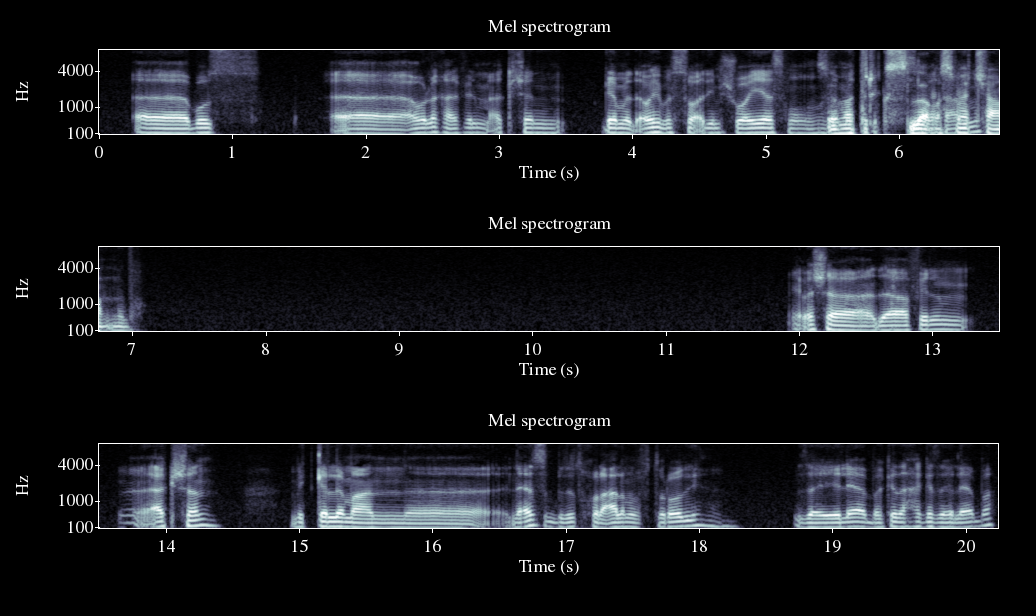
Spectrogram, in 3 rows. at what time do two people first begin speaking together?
5 s

